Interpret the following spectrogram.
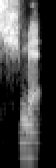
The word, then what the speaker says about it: Szmyt: It's literally just Schmidt.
